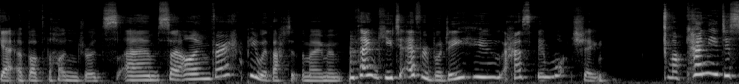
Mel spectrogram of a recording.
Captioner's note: kiss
